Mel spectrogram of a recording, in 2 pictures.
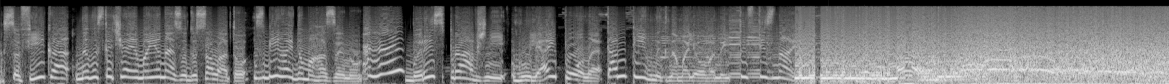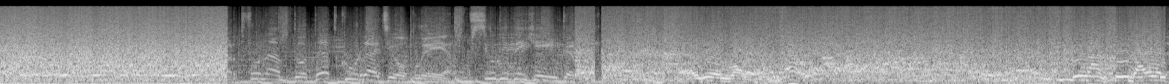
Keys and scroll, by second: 0.6 Down, 0.9 Return, 14.6 Page_Down.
